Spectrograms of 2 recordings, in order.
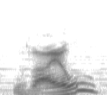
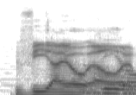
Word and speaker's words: viol: I've always heard it pronounced Viol. Yeah. Imagine like a larger fiddle or you know it's a fredded stringed instrument. Those things sound gorgeous. By the way, it's not vile.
